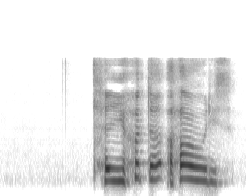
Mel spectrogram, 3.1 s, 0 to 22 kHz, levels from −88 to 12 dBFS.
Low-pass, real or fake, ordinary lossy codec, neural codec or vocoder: 7.2 kHz; fake; AAC, 32 kbps; codec, 24 kHz, 1.2 kbps, DualCodec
